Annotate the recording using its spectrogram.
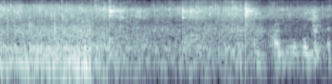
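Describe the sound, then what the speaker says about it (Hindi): Potatoes frying with onions and spices in a pan, a steady crackling sizzle with a few louder stirring scrapes and pops close by. "हम आलूओं को भी अच्छे से भून लेते हैं"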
